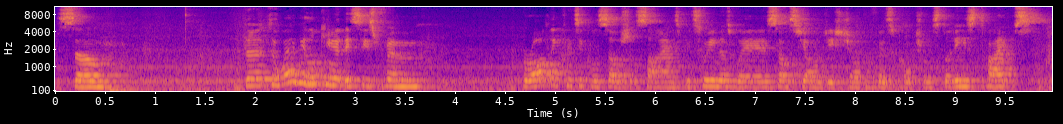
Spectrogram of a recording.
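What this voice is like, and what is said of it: Thick Manchester English accent. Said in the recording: “The accent's from Manchester, by the way. It's really thick at the moment”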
